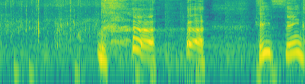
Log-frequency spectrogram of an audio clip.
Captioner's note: chuckling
